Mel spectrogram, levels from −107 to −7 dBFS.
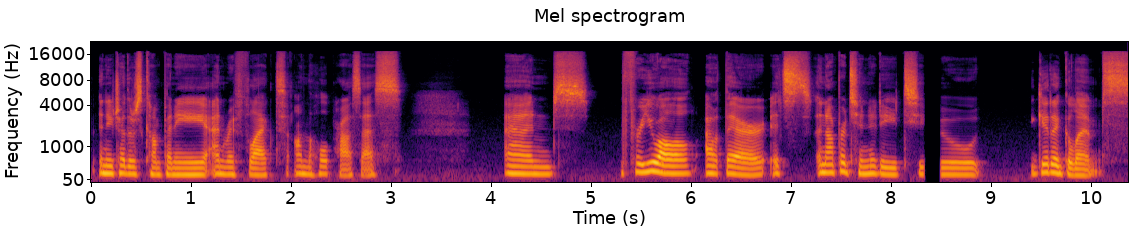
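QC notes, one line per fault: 8.32–8.52 s: digital broadcast dropout. The speech fades out over about 20 ms into a 160 ms silence, consistent with several failed frames being muted until clean data resumes.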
